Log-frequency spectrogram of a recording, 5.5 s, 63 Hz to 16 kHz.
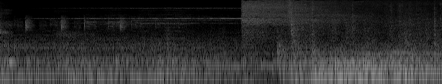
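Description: A train rolls along rails in a Splatoon 3 trailer, a steady rumble with a thin high tone early on, then a louder broadband rush and hiss of wheels on track in the second half.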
